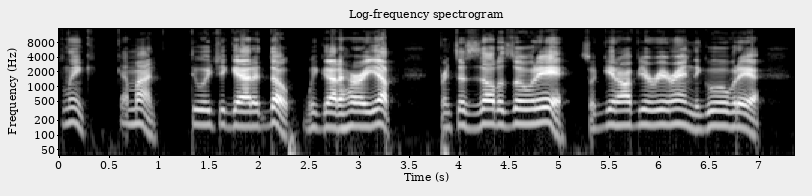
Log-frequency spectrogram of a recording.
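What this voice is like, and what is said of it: Silly New York accent character voice. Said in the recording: “He had a New York accent. ... I'll do the silly voices”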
